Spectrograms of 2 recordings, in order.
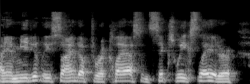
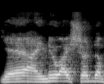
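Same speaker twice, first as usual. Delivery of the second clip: usual speaking voice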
